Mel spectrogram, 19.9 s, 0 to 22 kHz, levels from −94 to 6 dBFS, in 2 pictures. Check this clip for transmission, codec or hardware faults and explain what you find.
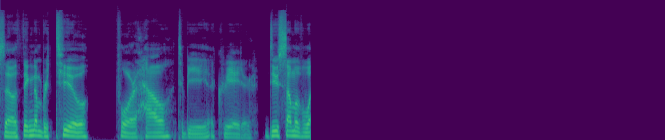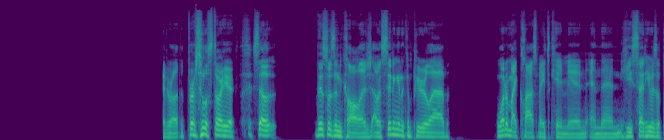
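The speech cuts to dead silence from 4.65 to 12.41 s, right after "some of", and resumes mid-flow at "wrote the", with no room tone in the gap. This audio dropout to silence, about 7.8 s long, likely comes from lost input while the recorder kept writing zeros.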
